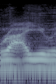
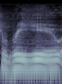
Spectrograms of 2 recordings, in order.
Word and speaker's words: Ryu: Right, I always called him Ryu as a kid, and now I know it's pronounced Ryu, and it's really hard for me to go back.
